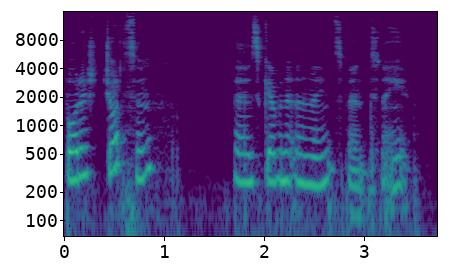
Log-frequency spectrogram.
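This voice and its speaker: Her pitch is high, with ordinary variation. The woman speaks at a moderate pace. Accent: Scottish. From Scotland. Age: young. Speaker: beauty vlogger. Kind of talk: casual talk to camera. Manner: chatty, rambling. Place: home room. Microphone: phone near.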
